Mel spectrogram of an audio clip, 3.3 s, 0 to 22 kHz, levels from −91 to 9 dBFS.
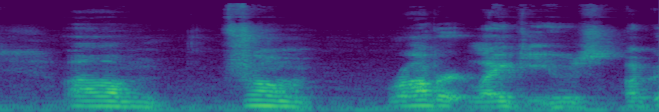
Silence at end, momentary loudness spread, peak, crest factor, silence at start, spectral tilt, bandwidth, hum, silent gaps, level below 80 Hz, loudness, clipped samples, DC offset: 0 s; 15 LU; -8 dBFS; 20 dB; 0 s; -5.5 dB/octave; 19.5 kHz; none; none; -46 dBFS; -26 LUFS; under 0.1%; under 0.1%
